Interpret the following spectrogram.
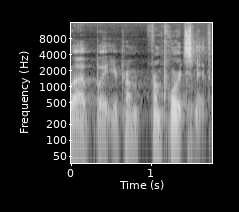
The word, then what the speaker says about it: Portsmouth: but you're from from Portsmith right yeah I'm from Portsmith all right see that's how you pronounce it Port Smith Portsmith not Portsmouth nobody said that man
